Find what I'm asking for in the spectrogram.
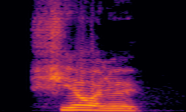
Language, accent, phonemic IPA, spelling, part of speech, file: French, Canada, /ʃja.lø/, chialeux, adjective / noun, LL-Q150 (fra)-chialeux.wav
- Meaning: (adjective) who is complaining often; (noun) someone who is complaining often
